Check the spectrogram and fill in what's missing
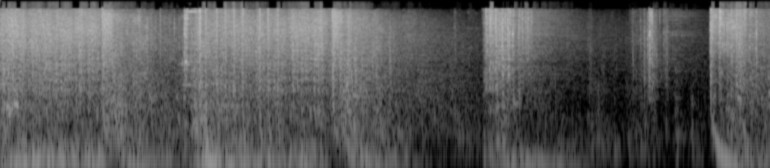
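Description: Gunfire from an overpowered gun in a video game, rapid bursts of loud, heavy shots in several volleys separated by brief pauses, close and punchy with no talk.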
